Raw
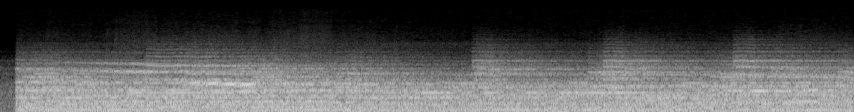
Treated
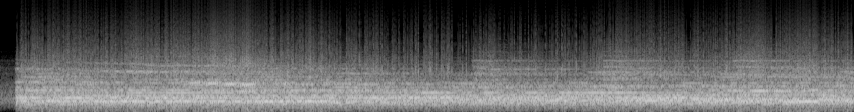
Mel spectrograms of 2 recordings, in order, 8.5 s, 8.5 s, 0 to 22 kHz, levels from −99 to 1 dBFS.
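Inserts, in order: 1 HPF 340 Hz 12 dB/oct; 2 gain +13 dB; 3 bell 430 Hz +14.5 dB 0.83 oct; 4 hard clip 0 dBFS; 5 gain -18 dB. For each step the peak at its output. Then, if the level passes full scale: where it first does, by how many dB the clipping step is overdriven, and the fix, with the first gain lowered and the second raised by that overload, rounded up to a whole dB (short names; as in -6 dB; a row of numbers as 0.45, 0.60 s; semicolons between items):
-9.0, +4.0, +9.0, 0.0, -18.0 dBFS; step 2, 9.0 dB; step 2 +4 dB, step 5 -9 dB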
